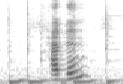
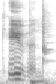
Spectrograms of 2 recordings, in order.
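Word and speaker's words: Kavin: Oh, is it Kevin? Calvin? Am I mispronouncing it? Caven? Oh, I think that's it. Caven.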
